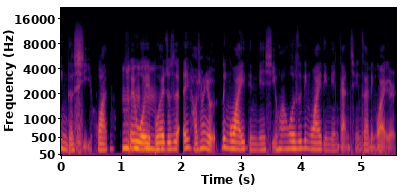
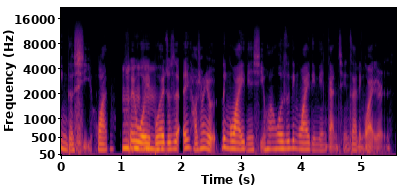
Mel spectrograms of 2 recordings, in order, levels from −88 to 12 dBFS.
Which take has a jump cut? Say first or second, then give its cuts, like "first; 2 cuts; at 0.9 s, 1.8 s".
second; 1 cut; at 3.1 s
